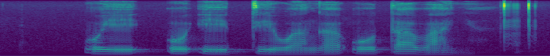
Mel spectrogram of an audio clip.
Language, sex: Venda, male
